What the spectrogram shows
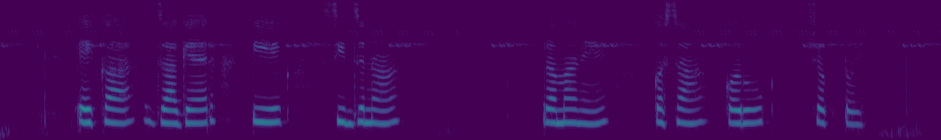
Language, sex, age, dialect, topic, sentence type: Marathi, female, 18-24, Southern Konkan, agriculture, question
